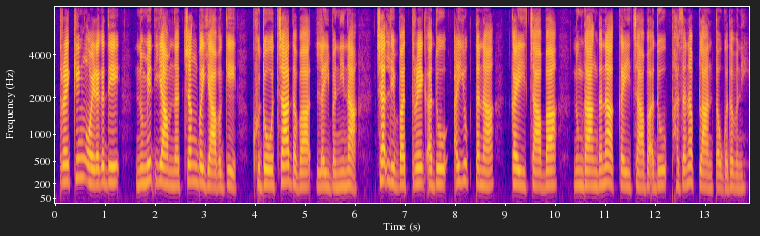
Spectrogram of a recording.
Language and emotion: Manipuri, neutral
